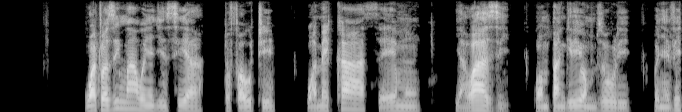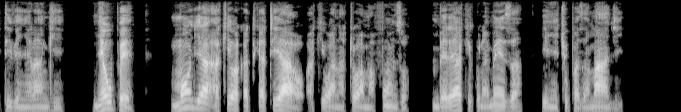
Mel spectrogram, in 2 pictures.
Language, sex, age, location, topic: Swahili, male, 18-24, Dar es Salaam, education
